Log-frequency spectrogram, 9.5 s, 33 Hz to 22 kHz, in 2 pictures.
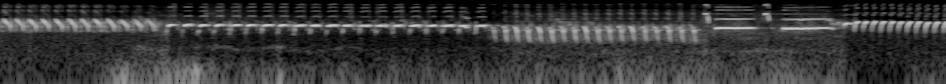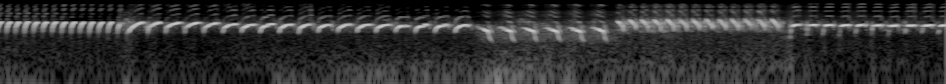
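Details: Male Timbrado Español canary, rated 83 points and born in 2018, singing powerfully in sunshine: continuous rolling trills stepping between high and low pitches, a short pure whistle, and a run of rapid rising slurred notes.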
